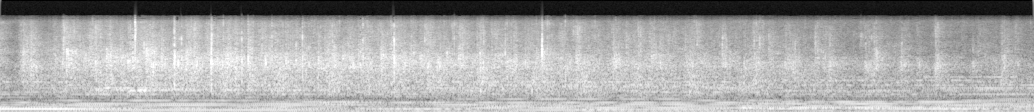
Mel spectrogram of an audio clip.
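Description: Instrumental music of slow, held chords, with an audience clapping over it; the clapping starts right at the beginning and is thickest in the first few seconds.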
